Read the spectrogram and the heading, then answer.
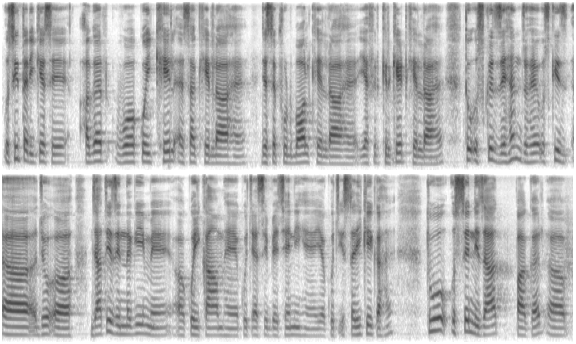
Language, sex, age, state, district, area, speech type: Urdu, male, 18-30, Delhi, South Delhi, urban, spontaneous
